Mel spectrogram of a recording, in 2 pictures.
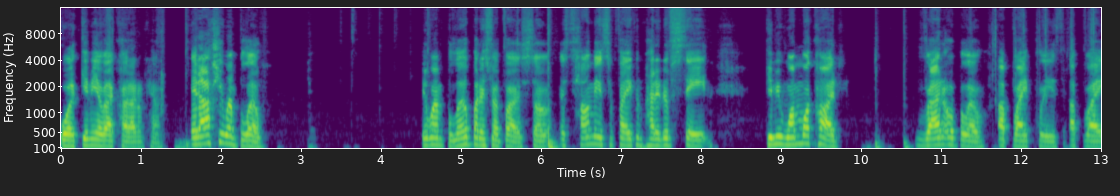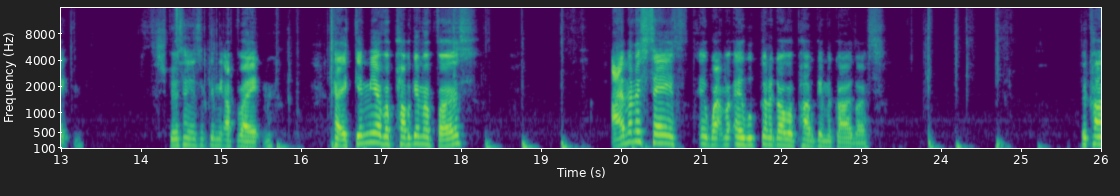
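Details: Deaf speech from an adult man who says he has a deaf accent and may have a hard time pronouncing certain words.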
